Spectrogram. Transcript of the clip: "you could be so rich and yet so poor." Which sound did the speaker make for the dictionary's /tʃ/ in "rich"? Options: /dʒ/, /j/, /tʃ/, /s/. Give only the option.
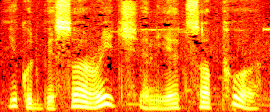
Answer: /tʃ/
